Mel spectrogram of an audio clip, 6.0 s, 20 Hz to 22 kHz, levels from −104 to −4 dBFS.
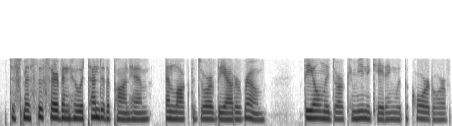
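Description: Right at the start, 0.22 to 0.28 s, the loudest syllables crunch with a harsh crackle. That's microphone overload, likely from the input gain being set too hot, so the peaks hit the converter's ceiling, about 9 dB over, and get flattened. It happens again, more mildly, at 0.72 to 0.85 s, only about 1 dB over.

Then the level drops in abrupt steps, with the background falling along with the speech, at 1.35 s (about 4 dB), 2.37 s (about 1 dB), 3.39 s (about 1 dB) and 4.41 s (about 3 dB). That's the microphone volume being stepped down, likely by the call software pulling the device gain back in response to those hot peaks.

Underneath it all the sound is narrowband, with nothing above 4 kHz, which fits a G.711 mu-law call path at 64 kbps.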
